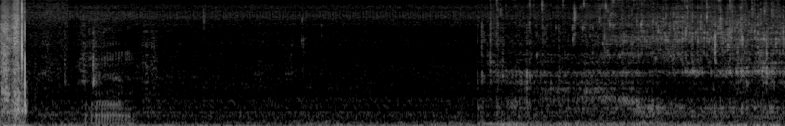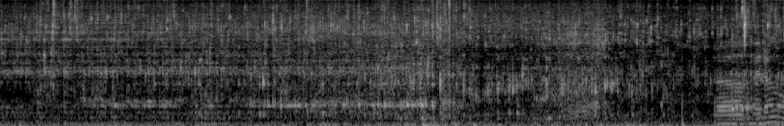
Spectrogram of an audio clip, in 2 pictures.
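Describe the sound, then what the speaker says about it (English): Water from a clownfish tank is siphoned through a tube into a container, giving a continuous gurgling, trickling flow that runs steadily close by. "just siphon a gallon out and then put it in with the fry"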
